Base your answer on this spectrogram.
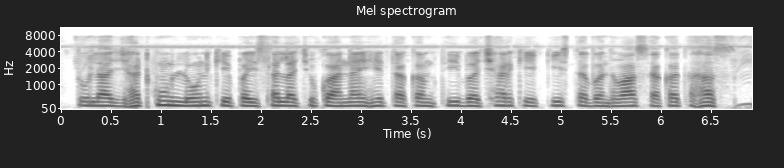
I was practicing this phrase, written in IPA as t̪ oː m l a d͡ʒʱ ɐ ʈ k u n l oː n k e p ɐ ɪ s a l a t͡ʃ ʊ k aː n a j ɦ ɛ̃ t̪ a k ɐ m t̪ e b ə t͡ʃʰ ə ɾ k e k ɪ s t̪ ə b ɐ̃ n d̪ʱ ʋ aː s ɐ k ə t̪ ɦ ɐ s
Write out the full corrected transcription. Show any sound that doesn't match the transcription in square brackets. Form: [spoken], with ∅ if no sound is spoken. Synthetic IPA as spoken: t̪ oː [∅] l a d͡ʒʱ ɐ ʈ k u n l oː n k e p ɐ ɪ s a l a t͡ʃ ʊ k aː n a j ɦ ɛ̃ t̪ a k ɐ m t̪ [i] b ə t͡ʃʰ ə ɾ k e k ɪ s t̪ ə b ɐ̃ n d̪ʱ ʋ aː s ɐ k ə t̪ ɦ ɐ s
